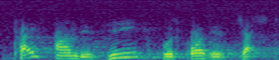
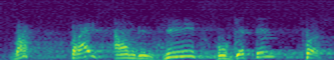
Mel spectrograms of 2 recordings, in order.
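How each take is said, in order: First: Slow, "Twice" hit hard; stress on twice. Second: Slow, "thrice" punched as the punchline; stress on thrice. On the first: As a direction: lean on "Twice armed", slowly. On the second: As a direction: land "thrice" like a knockout. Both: Shown as a demonstration.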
